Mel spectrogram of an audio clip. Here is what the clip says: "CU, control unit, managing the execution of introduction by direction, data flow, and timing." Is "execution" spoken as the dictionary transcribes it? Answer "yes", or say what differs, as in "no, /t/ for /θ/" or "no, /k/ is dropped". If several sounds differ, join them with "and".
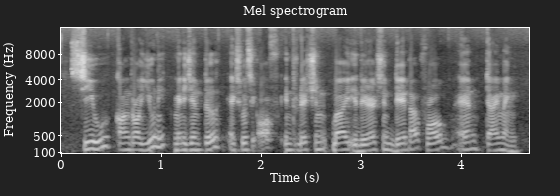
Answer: no, /s/ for /ʃ/ and /n/ is dropped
